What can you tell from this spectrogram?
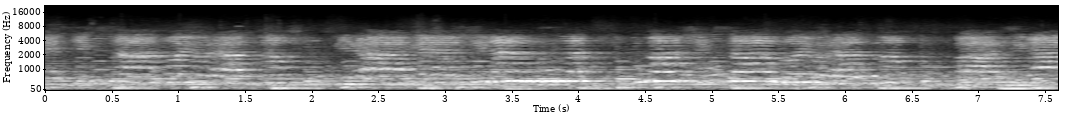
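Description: Children's voices singing together over recorded backing music with a pulsing bass line.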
